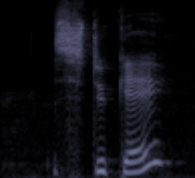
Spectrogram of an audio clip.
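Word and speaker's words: Stücke: How do you spell it? S-T-U with the I don't care. thingies over top. Yeah. C-K-E. Stuke. Stuke? Say it that way. Say Stuk. Stuk. That sounds more German.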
